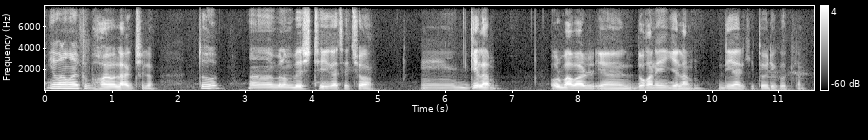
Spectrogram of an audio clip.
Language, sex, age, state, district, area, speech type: Bengali, male, 18-30, West Bengal, Murshidabad, urban, spontaneous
